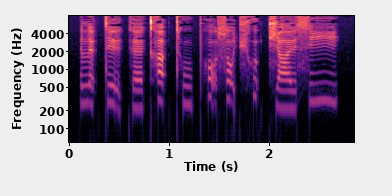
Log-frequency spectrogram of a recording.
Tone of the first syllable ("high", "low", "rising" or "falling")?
high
